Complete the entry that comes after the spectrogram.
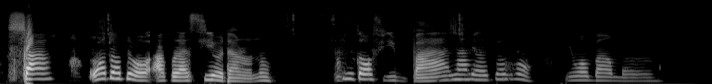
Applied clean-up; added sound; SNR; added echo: neural mask model Resemble Enhance denoiser.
